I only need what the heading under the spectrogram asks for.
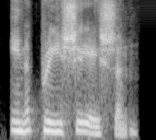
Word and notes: inappreciation: Indian

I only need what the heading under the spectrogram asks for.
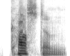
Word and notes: custom: American English

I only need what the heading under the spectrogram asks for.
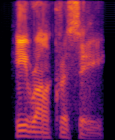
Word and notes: hierocracy: British English

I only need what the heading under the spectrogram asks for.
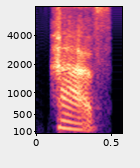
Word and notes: have: Indian

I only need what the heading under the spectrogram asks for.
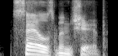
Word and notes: salesmanship: British English

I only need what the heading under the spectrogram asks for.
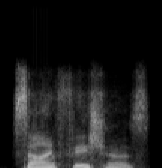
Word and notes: scire facias: Indian

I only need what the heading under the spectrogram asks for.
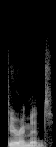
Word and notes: diriment: American English

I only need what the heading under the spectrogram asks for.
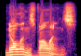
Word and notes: nolens volens: American English

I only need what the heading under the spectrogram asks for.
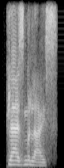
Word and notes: plasmolyse: Indian

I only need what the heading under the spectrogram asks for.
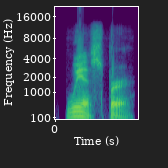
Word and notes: whisper: American English

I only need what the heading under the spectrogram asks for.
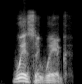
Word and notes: WYSIWYG: British English

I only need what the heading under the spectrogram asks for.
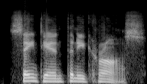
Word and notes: St Anthony cross: American English

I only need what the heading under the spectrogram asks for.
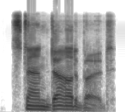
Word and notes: Standardbred: British English

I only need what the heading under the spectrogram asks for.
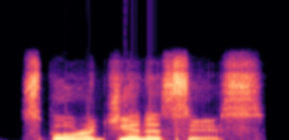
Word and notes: sporogenesis: British English

